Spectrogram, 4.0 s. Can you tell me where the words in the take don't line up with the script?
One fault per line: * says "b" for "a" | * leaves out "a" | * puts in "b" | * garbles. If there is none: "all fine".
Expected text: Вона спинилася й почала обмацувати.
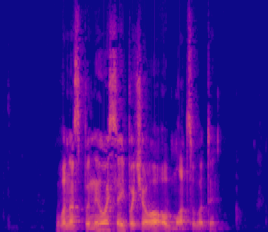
all fine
